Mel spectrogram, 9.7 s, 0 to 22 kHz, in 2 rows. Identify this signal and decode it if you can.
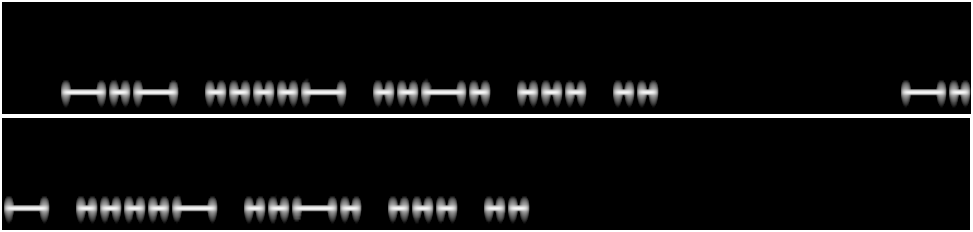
Morse code, heard as a keyed tone, about 21 wpm, 700 Hz. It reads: K4FSI K4FSI
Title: USA Call Signs - 5 Characters - Repeated 2x - 20wpm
